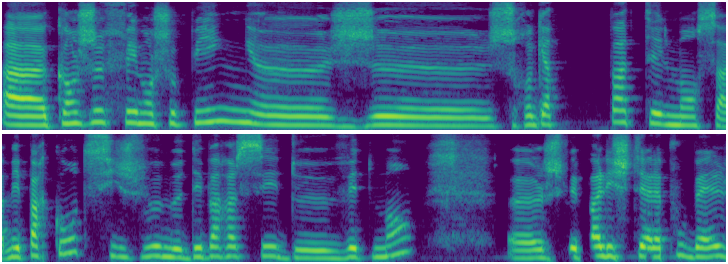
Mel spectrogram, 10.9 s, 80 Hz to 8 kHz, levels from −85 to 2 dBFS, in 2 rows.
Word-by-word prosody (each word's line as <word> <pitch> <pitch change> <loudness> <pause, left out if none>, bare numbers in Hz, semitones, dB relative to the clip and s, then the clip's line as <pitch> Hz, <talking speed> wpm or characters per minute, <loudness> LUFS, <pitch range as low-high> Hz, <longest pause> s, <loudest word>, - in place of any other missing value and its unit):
Ah, 200 -2 +8
quand 235 +1 +2
je 265 +3 +1
fais 255 0 -2
mon 235 -1 +1
shopping, 260 +5 -2
heu, 200 -2 +1
je 185 +1 0
je 180 +2 -3
regarde 210 +2 -2 0.4
pas 270 -1 0
tellement 215 -7 0
ça, 185 -2 -3
mais 205 +2 +2
par 230 +1 +1
contre, 305 +3 -5
si 220 -4 -2
je 200 +2 -5
veux 225 - +1
me 200 -2 +1
débarrasser 215 +3 0
de 175 -1 -2
vêtements, 205 - -2 0.7
heu, 180 0 -1
je 170 - -2
vais 200 - +4
pas 220 - +5
les 220 - +4
jeter 210 +2 +3
à - - +4
la 205 - +3
poubelle, 215 0 0
205 Hz, 175 wpm, -19 LUFS, 190-230 Hz, 0.7 s, Ah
